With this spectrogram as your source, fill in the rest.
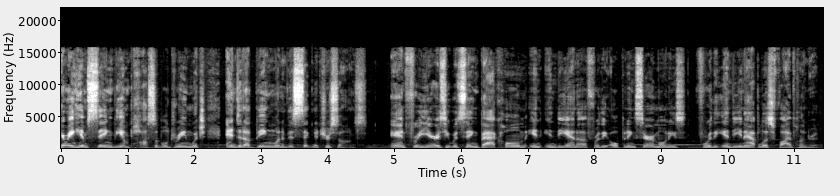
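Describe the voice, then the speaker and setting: Music sits in the background as a man speaks at a fairly high pitch. His pace is moderate and his loudness very even. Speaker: news presenter. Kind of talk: obituary news commentary.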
